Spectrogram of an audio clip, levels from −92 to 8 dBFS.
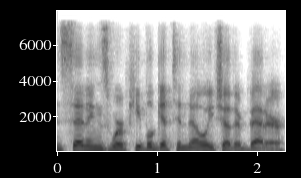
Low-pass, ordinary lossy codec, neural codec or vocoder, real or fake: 7.2 kHz; AAC, 48 kbps; codec, 16 kHz, 0.7 kbps, FocalCodec; fake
